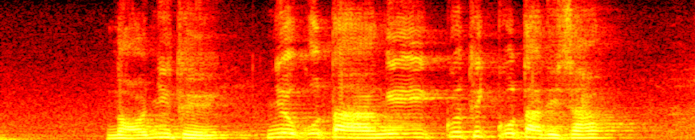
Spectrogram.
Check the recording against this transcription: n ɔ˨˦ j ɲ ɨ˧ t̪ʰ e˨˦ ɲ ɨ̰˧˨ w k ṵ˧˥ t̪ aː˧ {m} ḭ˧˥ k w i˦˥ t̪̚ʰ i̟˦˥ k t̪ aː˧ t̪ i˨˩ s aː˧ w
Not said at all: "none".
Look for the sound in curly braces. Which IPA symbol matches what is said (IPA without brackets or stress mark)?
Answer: ŋ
